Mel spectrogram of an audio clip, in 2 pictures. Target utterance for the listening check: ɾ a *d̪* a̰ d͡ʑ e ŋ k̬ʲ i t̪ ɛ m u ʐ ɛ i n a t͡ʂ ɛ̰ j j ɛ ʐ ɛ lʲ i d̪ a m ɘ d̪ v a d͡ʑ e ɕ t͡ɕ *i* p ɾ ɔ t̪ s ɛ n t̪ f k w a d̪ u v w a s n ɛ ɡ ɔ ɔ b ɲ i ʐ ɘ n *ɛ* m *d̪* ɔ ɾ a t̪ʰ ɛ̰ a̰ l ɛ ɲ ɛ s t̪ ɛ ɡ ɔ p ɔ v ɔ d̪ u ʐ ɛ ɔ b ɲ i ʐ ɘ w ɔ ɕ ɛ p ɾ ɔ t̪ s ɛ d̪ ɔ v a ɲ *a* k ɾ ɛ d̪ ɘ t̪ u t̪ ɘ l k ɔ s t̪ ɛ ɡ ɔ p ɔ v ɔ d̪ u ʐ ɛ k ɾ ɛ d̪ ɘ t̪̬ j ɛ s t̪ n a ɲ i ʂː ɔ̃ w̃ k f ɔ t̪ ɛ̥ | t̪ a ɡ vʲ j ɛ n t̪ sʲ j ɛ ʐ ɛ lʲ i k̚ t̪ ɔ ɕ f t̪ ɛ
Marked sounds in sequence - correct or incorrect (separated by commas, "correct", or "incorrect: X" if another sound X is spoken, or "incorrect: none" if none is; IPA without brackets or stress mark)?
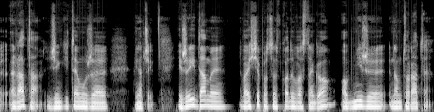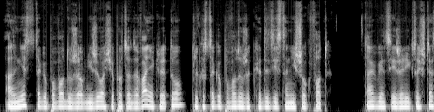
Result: incorrect: t̪, incorrect: a, incorrect: a, incorrect: t̪, incorrect: ɛ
